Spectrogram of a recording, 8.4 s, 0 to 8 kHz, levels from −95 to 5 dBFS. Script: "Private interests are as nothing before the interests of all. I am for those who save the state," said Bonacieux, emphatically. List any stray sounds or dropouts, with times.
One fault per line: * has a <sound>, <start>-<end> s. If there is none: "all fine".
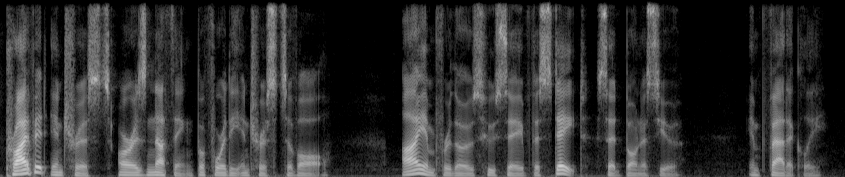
all fine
